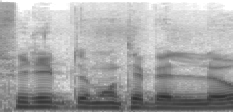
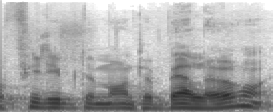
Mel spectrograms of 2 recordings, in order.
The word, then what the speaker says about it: Philippe de Montebello: Mi nombre es Philippe de Montebello, o Philippe de Montebello en inglés, la pronunciación inglesa.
